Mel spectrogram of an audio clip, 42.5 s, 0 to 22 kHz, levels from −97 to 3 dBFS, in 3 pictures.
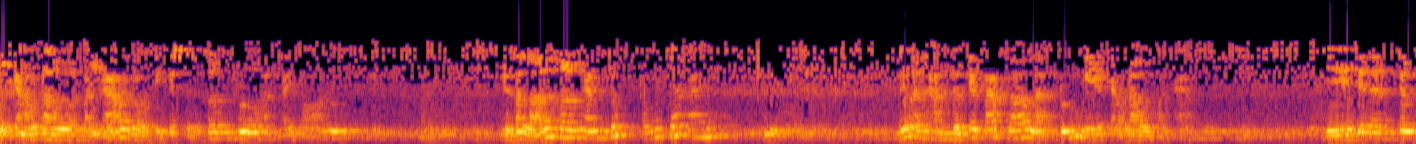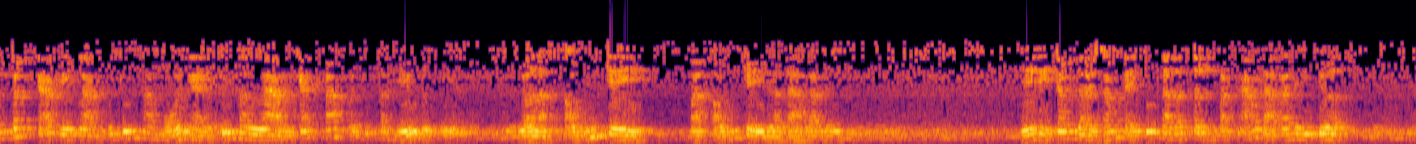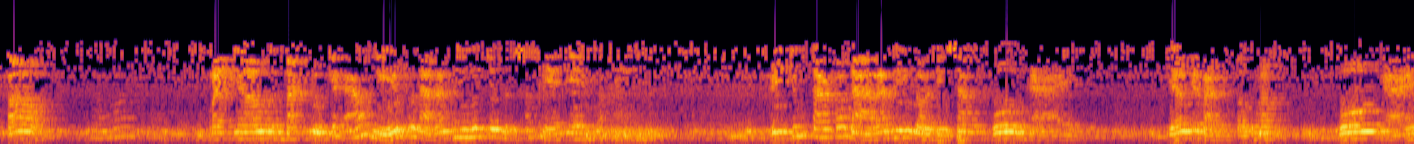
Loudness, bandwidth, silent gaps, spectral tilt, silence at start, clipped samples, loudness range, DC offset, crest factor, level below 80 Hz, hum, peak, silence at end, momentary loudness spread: -13 LUFS; 7 kHz; none; -2.5 dB/octave; 0 s; under 0.1%; 4 LU; under 0.1%; 14 dB; -46 dBFS; none; 0 dBFS; 0 s; 14 LU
